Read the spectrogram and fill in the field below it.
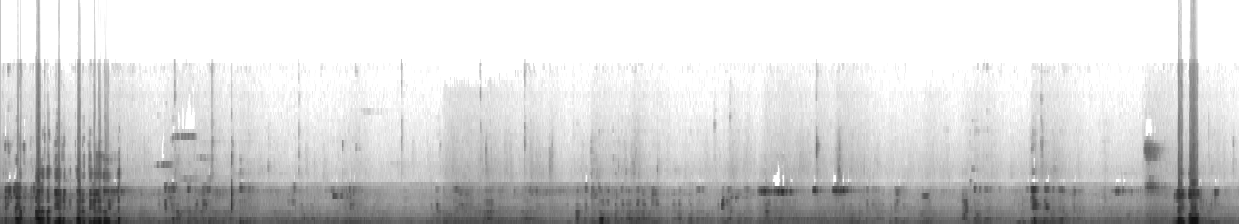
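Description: A man speaks calmly into microphones at close range.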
